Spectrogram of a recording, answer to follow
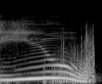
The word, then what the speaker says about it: ewe: Ram is EWE, and its pronunciation is U.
